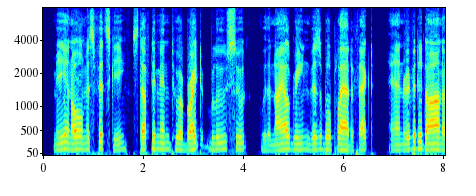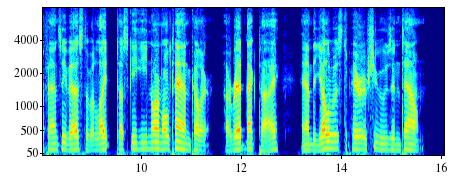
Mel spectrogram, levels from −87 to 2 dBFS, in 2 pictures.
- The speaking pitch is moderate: No, low, 125 Hz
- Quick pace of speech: No, average, 155 wpm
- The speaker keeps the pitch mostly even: Yes, narrow, 2.2 semitones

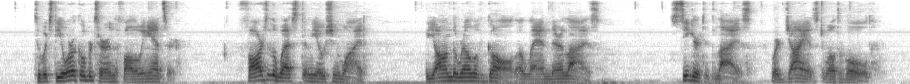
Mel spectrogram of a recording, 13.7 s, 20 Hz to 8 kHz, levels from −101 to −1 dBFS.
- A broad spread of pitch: No, average, 4.9 semitones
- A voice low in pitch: Yes, low, 110 Hz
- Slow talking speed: No, average, 150 wpm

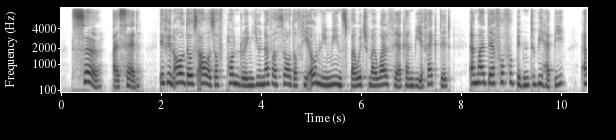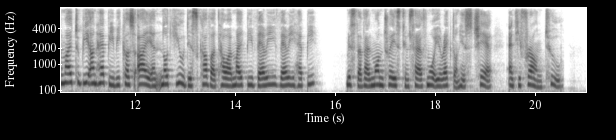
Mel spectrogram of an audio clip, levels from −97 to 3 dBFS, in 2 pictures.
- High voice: Yes, high, 225 Hz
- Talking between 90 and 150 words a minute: No, average, 175 wpm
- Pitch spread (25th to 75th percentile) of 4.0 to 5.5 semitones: No, average, 3.5 semitones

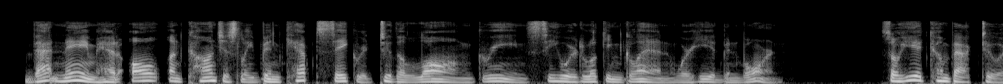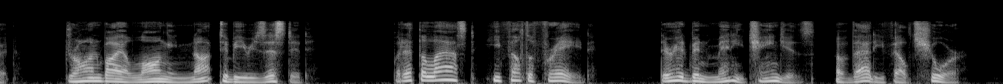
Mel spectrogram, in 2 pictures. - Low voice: Yes, low, 125 Hz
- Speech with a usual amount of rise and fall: No, wide, 6.7 semitones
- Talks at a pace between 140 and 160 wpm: Yes, average, 155 wpm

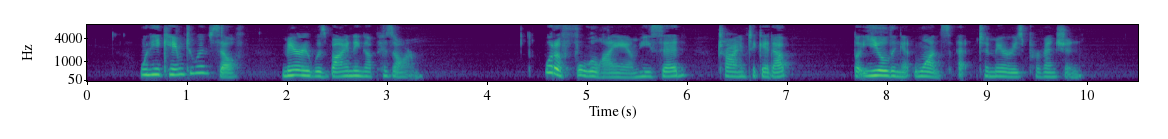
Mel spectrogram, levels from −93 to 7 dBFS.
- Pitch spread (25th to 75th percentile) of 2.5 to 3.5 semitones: Yes, average, 3.0 semitones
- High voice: Yes, high, 205 Hz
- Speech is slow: No, average, 165 wpm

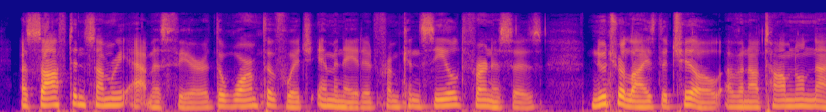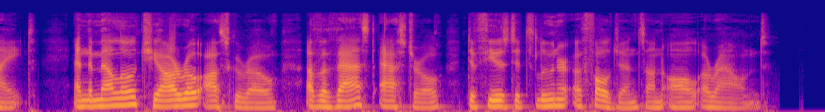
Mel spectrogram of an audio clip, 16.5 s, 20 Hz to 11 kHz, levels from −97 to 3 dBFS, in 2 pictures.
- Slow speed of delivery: Yes, slow, 130 wpm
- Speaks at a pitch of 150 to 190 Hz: No, low, 130 Hz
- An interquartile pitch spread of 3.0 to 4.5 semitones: Yes, average, 3.3 semitones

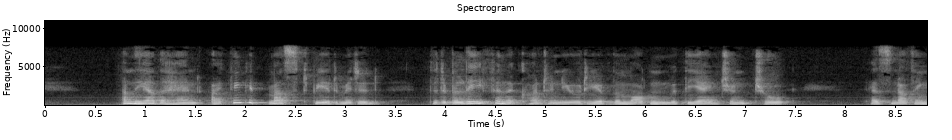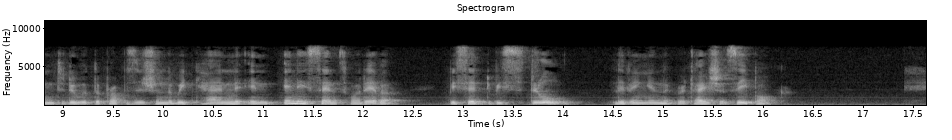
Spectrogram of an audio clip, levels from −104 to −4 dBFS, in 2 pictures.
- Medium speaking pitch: Yes, medium, 165 Hz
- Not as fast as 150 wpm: No, average, 160 wpm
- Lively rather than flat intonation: No, average, 3.4 semitones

